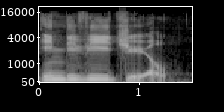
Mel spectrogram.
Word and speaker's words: individual: And individual, individual, individual. It's kind of noun. And the stress is on the third syllables.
